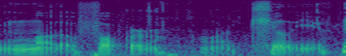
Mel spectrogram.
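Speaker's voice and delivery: low whispered mock threat; voicing angry pet. Owner voices his annoyed pet as a low whispered grump. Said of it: "She's like".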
